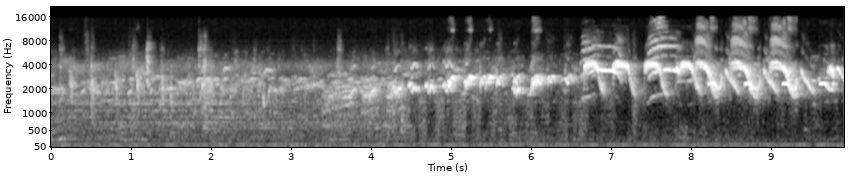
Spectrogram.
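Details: Caged Chinese hwamei, a wild-caught bird kept two years in a cage, sings a rich varied phrase of warbled notes building into loud repeated swooping whistles, with a faint low hum behind.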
